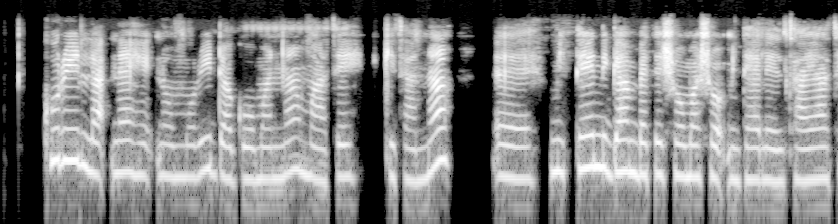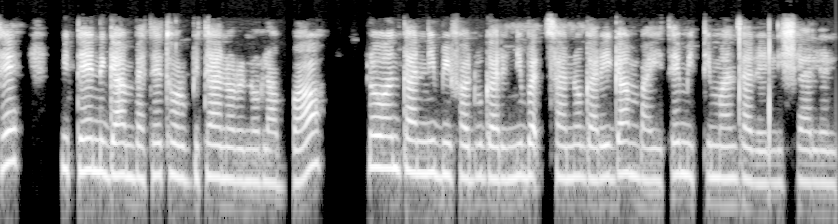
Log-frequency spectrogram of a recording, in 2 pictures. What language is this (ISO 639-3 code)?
sid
